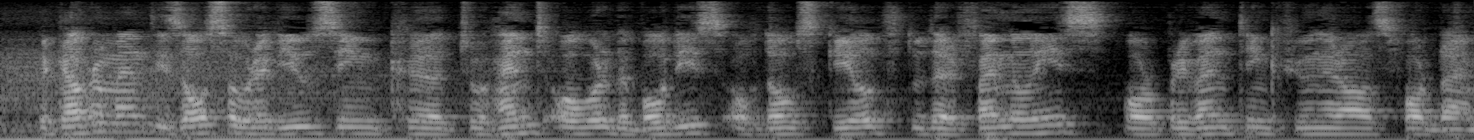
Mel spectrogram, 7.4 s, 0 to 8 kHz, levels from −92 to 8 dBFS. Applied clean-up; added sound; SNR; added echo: none; Gong; 16 dB; reverberation time 0.2 s.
